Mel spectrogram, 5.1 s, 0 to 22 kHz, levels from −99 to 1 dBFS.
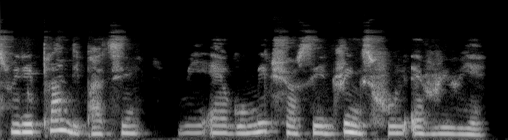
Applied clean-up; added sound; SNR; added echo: neural mask model Resemble Enhance denoiser.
